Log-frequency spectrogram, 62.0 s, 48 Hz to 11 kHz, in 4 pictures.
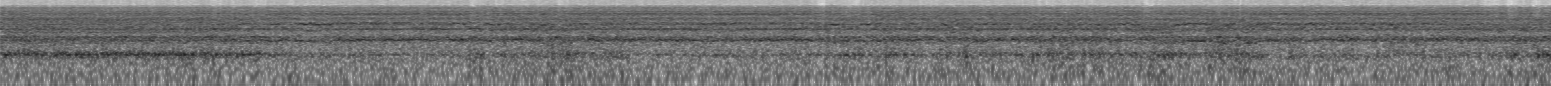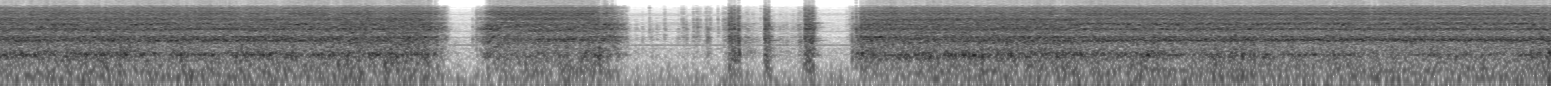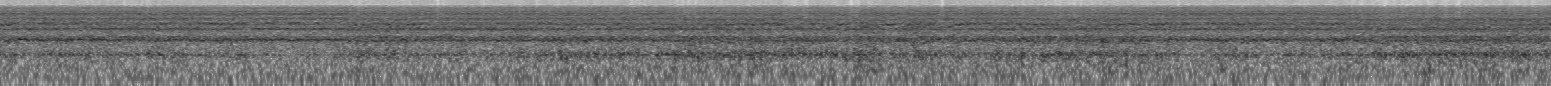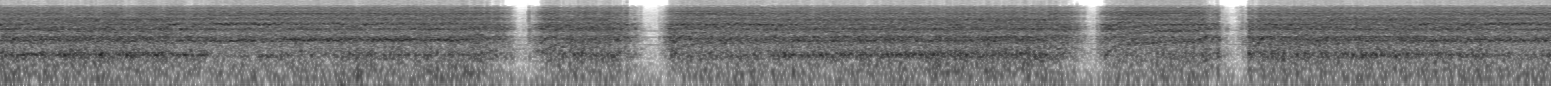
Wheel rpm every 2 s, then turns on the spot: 210, 220, 230, 230, 230, 220, 210, 220, 230, 190, 120, 10, 160, 220, 230, 230, 230, 230, 240, 230, 230, 230, 220, 210, 220, 170, 110, 200, 160, 130, 210.
none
